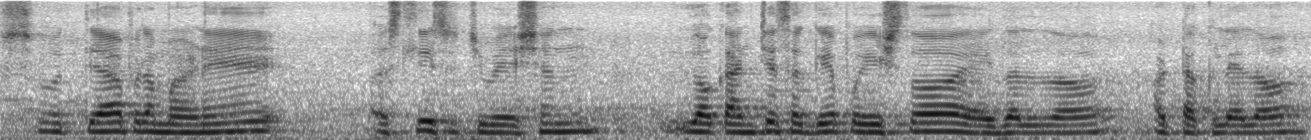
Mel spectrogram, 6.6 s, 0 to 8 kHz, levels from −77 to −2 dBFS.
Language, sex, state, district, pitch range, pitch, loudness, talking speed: Konkani, male, Goa, North and South Goa, 165-190 Hz, 175 Hz, -15 LUFS, 100 wpm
